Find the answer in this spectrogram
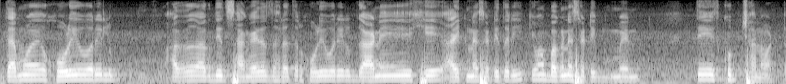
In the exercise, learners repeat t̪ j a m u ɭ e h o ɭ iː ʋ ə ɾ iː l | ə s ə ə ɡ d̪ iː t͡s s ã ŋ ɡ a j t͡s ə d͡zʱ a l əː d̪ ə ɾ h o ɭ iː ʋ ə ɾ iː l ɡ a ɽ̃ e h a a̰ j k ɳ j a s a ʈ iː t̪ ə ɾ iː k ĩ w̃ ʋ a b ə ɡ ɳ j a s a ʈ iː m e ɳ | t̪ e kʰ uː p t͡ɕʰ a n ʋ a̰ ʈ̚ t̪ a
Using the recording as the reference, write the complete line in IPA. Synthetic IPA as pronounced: t̪ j a m u ɭ e h o ɭ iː ʋ ə ɾ iː l | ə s ə ə ɡ d̪ iː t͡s s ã ŋ ɡ a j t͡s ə d͡zʱ a l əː t̪ ə ɾ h o ɭ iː ʋ ə ɾ iː l ɡ a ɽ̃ e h e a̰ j k ɳ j a s a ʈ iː t̪ ə ɾ iː k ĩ w̃ ʋ a b ə ɡ ɳ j a s a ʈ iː m e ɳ | t̪ e kʰ uː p t͡ɕʰ a n ʋ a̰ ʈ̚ t̪ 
